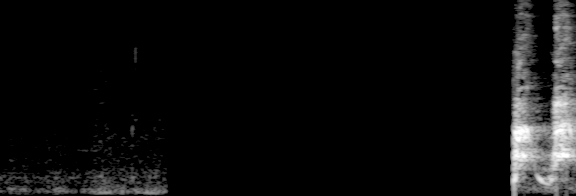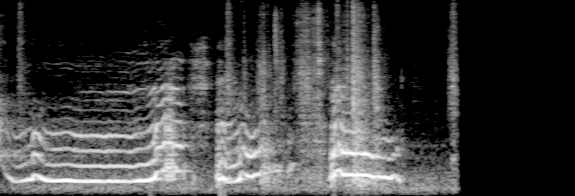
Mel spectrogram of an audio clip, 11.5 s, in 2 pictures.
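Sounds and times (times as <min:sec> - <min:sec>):
German shepherd puppy barking: 0:05.2 - 0:06.0
German shepherd puppy whining: 0:05.6 - 0:09.9.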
